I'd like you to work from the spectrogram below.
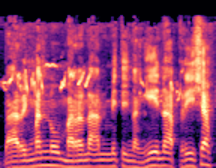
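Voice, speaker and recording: A man's voice: mid-range voice, steady tone, moderate pace, background noise, close to an everyday voice. A man playing an agreeable, enterprising village farmer in an Ilocano radio comedy drama, folksy and emphatic, with an Ilocano accent. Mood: hopeful.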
